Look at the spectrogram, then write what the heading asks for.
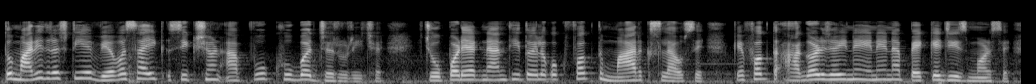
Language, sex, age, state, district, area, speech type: Gujarati, female, 45-60, Gujarat, Ahmedabad, urban, spontaneous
